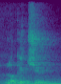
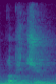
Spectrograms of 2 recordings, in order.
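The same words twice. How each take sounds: First: The T and Y blend into one sound. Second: The T and Y blend into one sound.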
